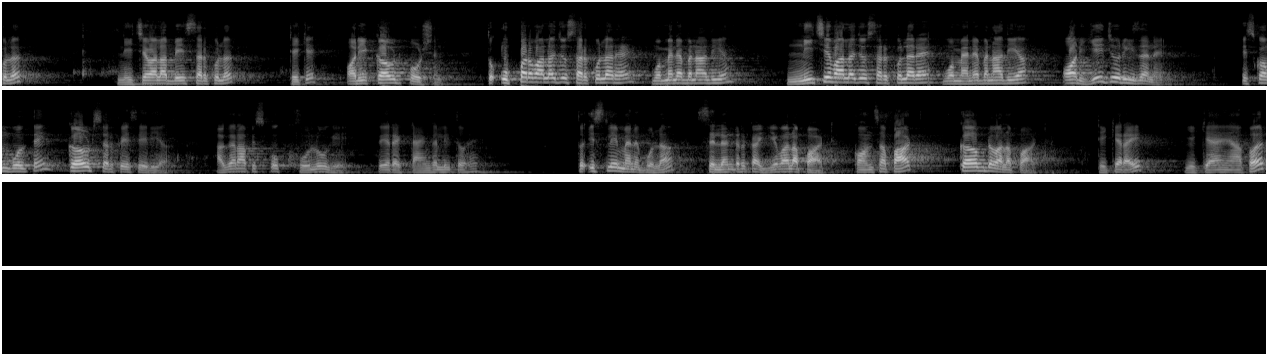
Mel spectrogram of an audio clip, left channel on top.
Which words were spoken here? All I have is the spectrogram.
नीचे वाला बेस सर्कुलर, ठीक है, और ये कर्व्ड पोर्शन। तो ऊपर वाला जो सर्कुलर है वो मैंने बना दिया, नीचे वाला जो सर्कुलर है वो मैंने बना दिया, और ये जो रीजन है इसको हम बोलते हैं कर्व्ड सरफेस एरिया। अगर आप इसको खोलोगे तो ये रेक्टेंगल ही तो है। तो इसलिए मैंने बोला सिलेंडर का ये वाला पार्ट, कौन सा पार्ट? कर्व्ड वाला पार्ट। ठीक है, राइट, ये क्या है यहां पर?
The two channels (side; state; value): right; silent; digital silence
